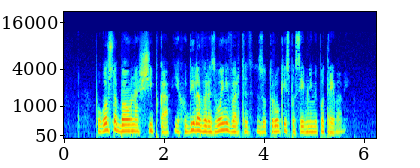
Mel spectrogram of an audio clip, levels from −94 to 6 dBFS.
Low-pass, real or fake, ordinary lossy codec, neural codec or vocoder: 19.8 kHz; real; AAC, 32 kbps; none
